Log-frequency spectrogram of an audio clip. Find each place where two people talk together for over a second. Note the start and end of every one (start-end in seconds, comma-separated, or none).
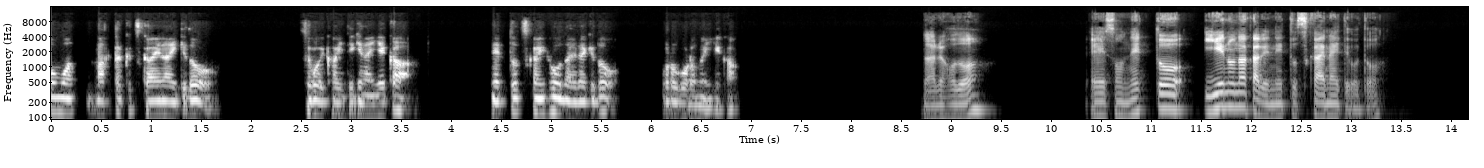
none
